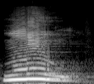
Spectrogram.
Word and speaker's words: gnu: The G is silent. GN equals N. Let's go. N at gnat. N u new.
